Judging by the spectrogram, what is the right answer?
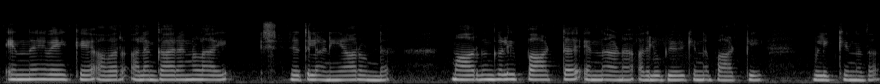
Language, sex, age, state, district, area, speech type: Malayalam, female, 18-30, Kerala, Alappuzha, rural, spontaneous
